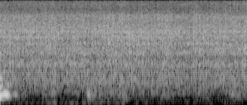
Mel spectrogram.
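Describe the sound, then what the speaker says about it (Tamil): Tomatoes sautéing with rock salt and turmeric for a green turkey-berry kuzhambu, a steady close broadband sizzle with faint stirring, continuous and alone throughout. "கல்லுப்பு சேர்த்தோம்னா சீக்கிரமாக வந்து வதங்கிடும் தக்காளியெல்லாம்"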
